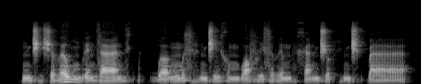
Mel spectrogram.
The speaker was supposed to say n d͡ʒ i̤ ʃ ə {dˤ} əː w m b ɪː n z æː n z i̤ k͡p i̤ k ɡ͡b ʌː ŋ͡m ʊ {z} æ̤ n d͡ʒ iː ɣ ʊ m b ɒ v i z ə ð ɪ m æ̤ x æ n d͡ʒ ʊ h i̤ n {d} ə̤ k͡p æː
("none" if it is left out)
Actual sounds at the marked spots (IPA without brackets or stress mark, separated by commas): ð, z, d͡ʒ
